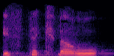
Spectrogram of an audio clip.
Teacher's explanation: لاحظ بعد ذلك صفة الهمس لحرف الكاف في كلمة واستكبروا واستكبروا، تقوى هذه الكاف الضعيفة بصفة الهمس حيث يجري النفس معها فيوضحها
